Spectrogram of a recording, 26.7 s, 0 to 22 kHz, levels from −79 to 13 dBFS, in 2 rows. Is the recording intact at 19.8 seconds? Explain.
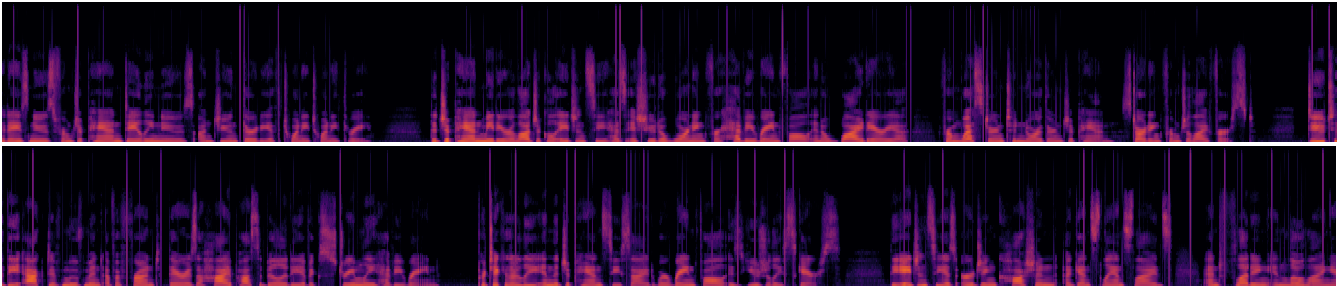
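No. Word clock ticks run from 0.12 s to 26.69 s, covering 19.8 s. An unlocked receiver slips one sample roughly every 0.04 s, suggesting a clock mismatch of about 500 ppm. Expect sharp, uneven ticks; spectrograms show evenly spaced thin vertical lines, waveforms single-sample glitches.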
